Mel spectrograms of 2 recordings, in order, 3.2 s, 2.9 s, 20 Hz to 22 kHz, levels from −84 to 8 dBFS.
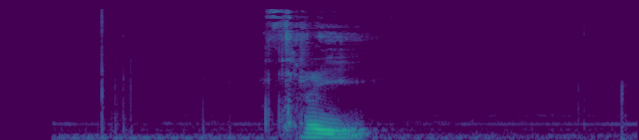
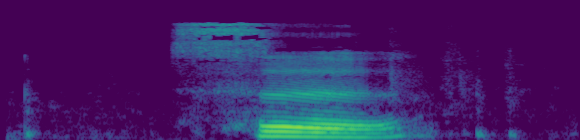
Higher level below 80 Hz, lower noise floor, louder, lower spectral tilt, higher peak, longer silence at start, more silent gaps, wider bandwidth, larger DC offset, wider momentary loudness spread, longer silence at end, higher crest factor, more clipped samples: second, -72 dBFS vs -58 dBFS; about the same, -68 dBFS vs -69 dBFS; second, -38 LUFS vs -17 LUFS; about the same, -5.5 dB/octave vs -6.5 dB/octave; second, -20 dBFS vs -4 dBFS; second, 0.65 s vs 0.95 s; neither; first, 16.5 kHz vs 11.5 kHz; neither; first, 24 LU vs 21 LU; first, 1.35 s vs 0.9 s; first, 24 dB vs 18 dB; neither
